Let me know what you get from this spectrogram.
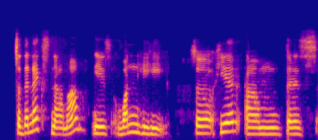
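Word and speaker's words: वह्नि: her and na it is supposed to be pronounced as onehi not what me uh just like brahma right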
